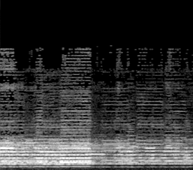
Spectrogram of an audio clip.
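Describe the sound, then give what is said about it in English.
Several car horns honk together in a parking lot as people in their parked cars beep in response to a preacher's question, a sustained, overlapping blare that stays loud for the whole stretch, dipping slightly partway through as some horns drop off, with an open outdoor feel. “Beep your horn if you've lied before.”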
